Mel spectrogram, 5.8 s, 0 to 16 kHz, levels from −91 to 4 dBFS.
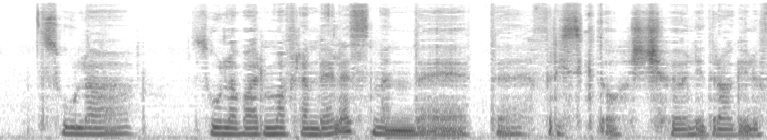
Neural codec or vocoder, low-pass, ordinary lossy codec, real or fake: vocoder, 48 kHz, 128 mel bands, Vocos; 14.4 kHz; AAC, 48 kbps; fake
